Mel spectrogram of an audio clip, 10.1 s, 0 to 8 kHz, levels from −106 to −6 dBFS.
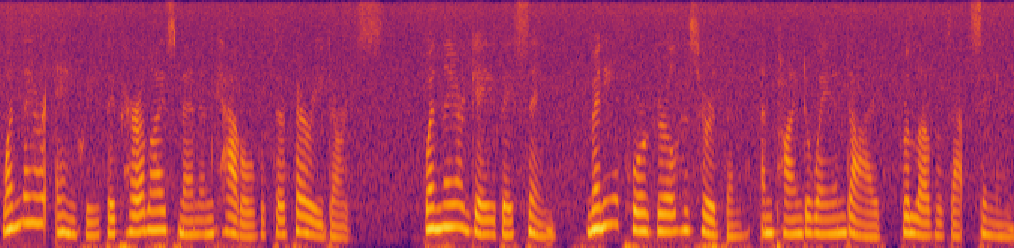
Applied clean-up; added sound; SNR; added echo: none; Water; 19 dB; none.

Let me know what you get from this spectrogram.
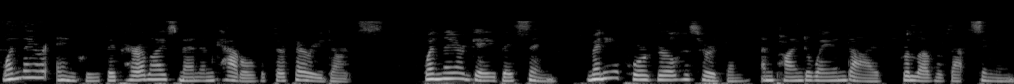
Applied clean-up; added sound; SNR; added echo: classical method Wiener filter.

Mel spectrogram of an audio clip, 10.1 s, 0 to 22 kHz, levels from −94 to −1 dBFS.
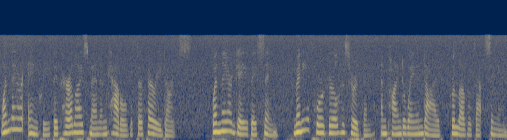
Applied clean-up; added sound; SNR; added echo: neural mask model Resemble Enhance denoiser.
